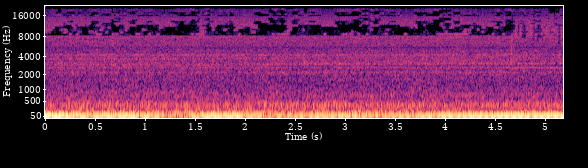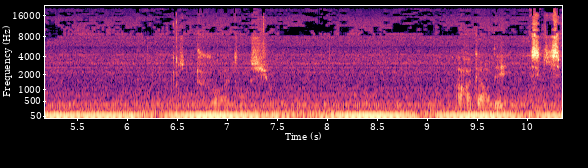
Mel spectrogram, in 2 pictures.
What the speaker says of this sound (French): on va mettre un petit pied de gaz et on va tout doucement s'engager sur les voies de circulation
